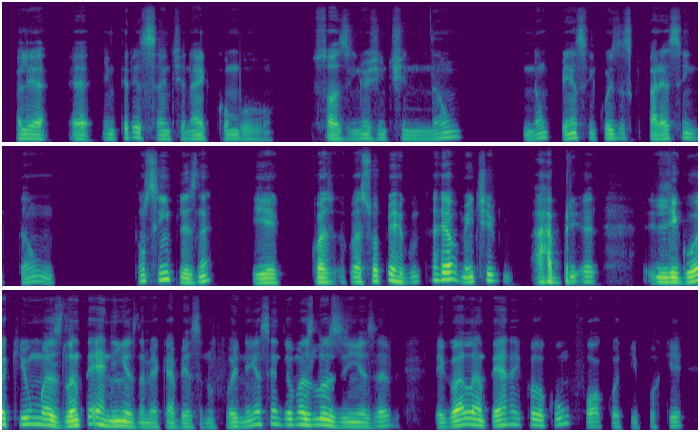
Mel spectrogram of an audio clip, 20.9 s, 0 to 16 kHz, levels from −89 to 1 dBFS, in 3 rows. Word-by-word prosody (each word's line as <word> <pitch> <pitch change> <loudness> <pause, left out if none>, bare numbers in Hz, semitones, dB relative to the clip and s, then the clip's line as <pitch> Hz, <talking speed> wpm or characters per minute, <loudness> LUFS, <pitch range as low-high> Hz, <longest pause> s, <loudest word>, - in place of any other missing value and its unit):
Olha 105 -2 -1 0.2
é 100 0 -4
interessante, 105 -2 -6
né, 100 +2 -4
como 90 -5 -10 0.4
sozinho 100 +1 -5
a - - -4
gente 105 0 -10
não 105 +9 -9 0.6
não 110 +6 -7
pensa 120 +4 -4
em - - -10
coisas 110 +1 -7
que - - -41
parecem 110 +2 -5
tão 115 0 -8 0.8
tão 145 - -2
simples, 150 - +1
né, 135 +5 +1 0.4
e 105 +1 +3 0.3
com 120 - +4
a 115 +1 +2
com 125 - -6
a 120 - +4
sua 145 +5 +1
pergunta 130 -3 +1
realmente 160 -4 +5 0.3
abriu 125 +2 0 0.5
ligou 120 +2 +6
aqui 160 +1 +3
umas 150 -9 +4
lanterninhas 125 - +5
na 105 - -6
minha 100 0 -4
cabeça, 95 0 -7
não 100 -1 -13
foi 110 +3 -3
nem 120 +6 -4
acendeu 165 -2 -2
umas 155 -1 +4
luzinhas, 110 -8 +1 0.6
igual 105 +6 +4
a - - +6
lanterna 150 0 +2
e - - -10
colocou 150 0 -2
um 180 - -8
foco 115 - -8
aqui, 95 0 -15
porque 115 +4 -11
115 Hz, 145 wpm, -24 LUFS, 105-135 Hz, 0.8 s, ligou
